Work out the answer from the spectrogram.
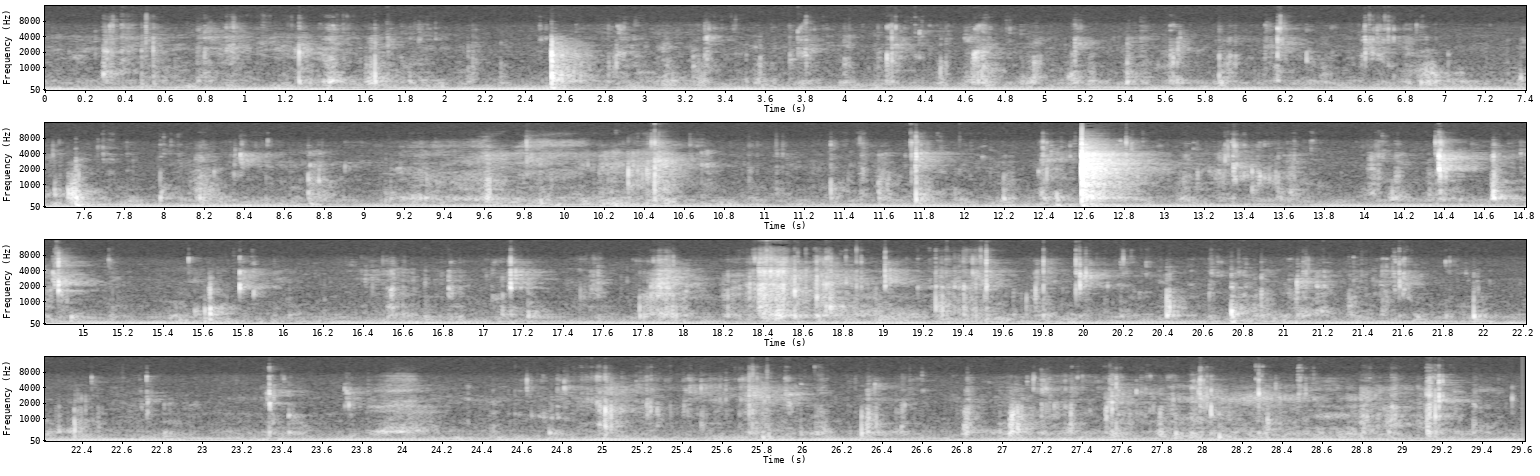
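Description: Close-miked chewing and biting of mutton curry with luchi (puffed fried bread), eaten by hand: wet mouth clicks and smacks come every second or so, with a sharp loud click about halfway. A faint steady low hum runs underneath.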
